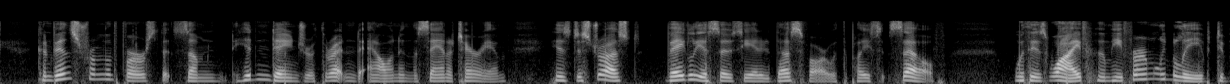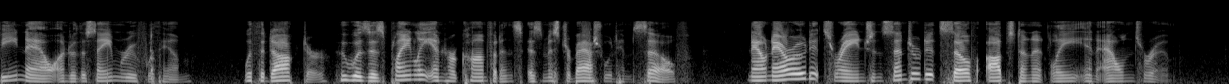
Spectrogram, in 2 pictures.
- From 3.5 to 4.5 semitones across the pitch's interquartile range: Yes, average, 4.1 semitones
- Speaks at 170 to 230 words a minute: No, average, 155 wpm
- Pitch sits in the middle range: Yes, medium, 165 Hz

